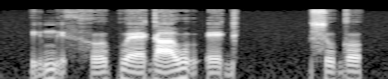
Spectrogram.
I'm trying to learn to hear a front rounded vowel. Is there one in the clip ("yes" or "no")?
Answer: no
